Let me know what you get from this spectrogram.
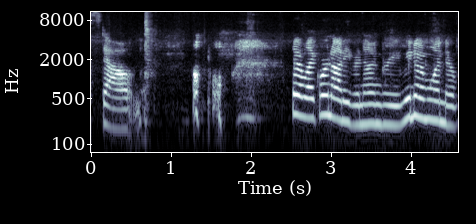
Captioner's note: laughs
